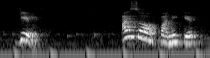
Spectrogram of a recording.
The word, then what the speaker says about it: GIF: word should be pronounced is it jif or gif according to the oxford dictionary they prefer give gif i saw a funny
